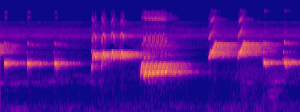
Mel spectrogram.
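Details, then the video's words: Asian pied starling song for provoking another starling: three repeated short whistled notes, then a steady tone, a lower buzzy burst, and rising high whistles. "Jalak Suren Macet !! Coba Pancing Dengan Jalak Suren Ini !! Respon Ngotot Gacor Isian Komplit"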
